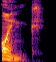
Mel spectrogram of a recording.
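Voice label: "oink", British English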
